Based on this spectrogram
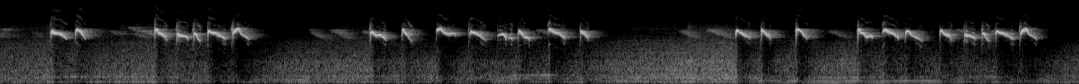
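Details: Kept white-eye beginning to sing, recorded 23 March 2022 during warm humid weather while its nutrition was being adjusted: bursts of high, thin, downslurred chirping notes in quick runs of five to eight, separated by short pauses, with faint low room hum.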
